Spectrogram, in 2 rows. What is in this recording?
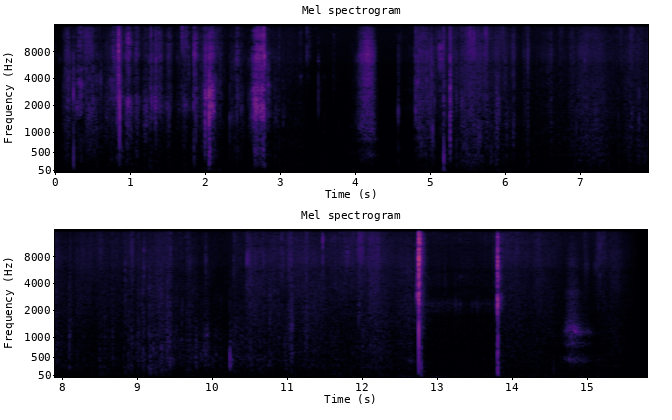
Recoreded with Zoom H6 XY Mic. Edited in Pro Tools.
A person opens a pack, gets a cigarette, then searches his pockets for a lighter and finally smokes.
